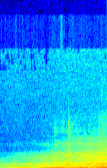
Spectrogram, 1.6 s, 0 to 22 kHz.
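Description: A Volkswagen Nivus Highline 200 TSI with a 1.0 engine pulls hard in first gear in manual mode, its steady engine rumble swelling and rising in pitch from inside the cabin, with no talking.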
